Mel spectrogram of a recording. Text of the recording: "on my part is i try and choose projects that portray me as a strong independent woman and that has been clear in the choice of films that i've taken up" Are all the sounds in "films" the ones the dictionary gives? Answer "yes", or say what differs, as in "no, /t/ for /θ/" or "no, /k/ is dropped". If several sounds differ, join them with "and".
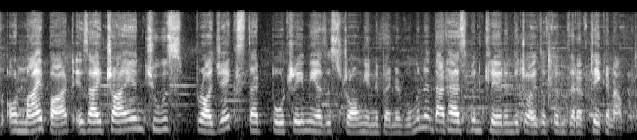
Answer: no, /l/ is dropped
